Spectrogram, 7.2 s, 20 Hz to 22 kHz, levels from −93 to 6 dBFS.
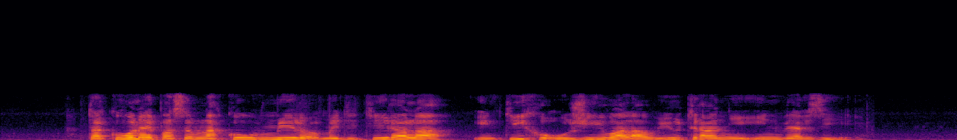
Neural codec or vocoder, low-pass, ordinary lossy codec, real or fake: none; 7.2 kHz; none; real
